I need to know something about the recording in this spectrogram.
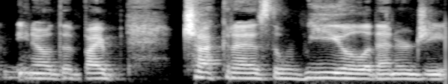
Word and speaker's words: chakra: Am I pronouncing that correctly? Now, because Mhm. I'm so used to saying chakra, chakra, Yeah.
